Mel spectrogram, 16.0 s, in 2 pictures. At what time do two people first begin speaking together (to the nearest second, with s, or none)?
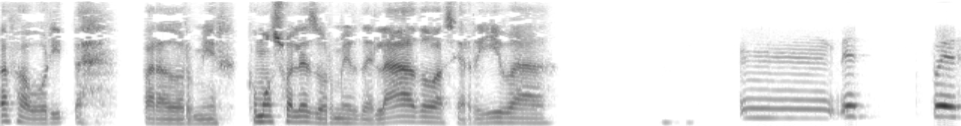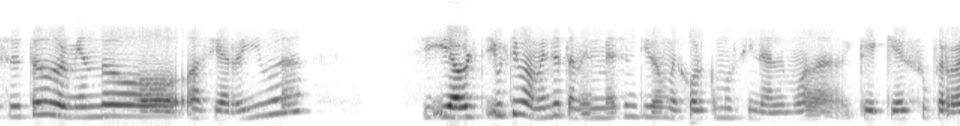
none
